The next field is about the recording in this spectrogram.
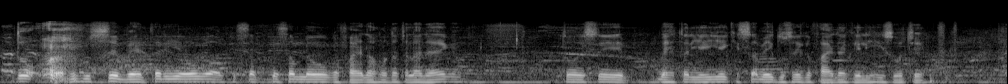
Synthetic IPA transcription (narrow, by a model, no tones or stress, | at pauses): t̪oːʊsːebɛɦt̪əɾjeɦoːɡakisɐb̚kesɐbloːɡõkafaːɪd̪aɦoːt̪̬at͡ʃɐlad͡ʒaːeːɡaː | t̪oːɪsːe | bɛɦt̪əɾjɐɦiɦɛkisɐbeːk̚d̪uːsɾekafaːɪd̪akelijeɦisoːt͡ʃeː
